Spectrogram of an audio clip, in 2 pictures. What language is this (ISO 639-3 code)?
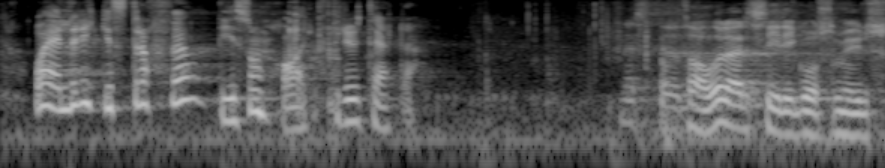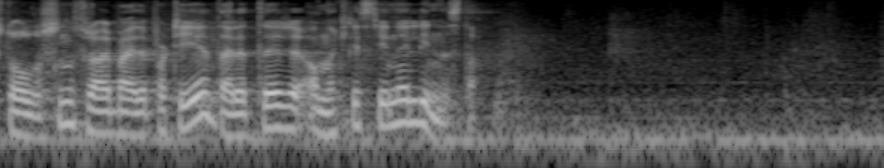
nor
